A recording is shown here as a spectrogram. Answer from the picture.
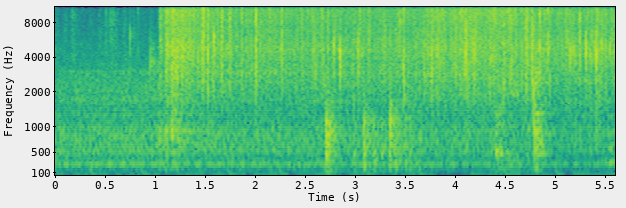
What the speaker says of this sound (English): The oil is getting up to heat, and what we're going to do is put the onions in first.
